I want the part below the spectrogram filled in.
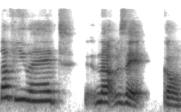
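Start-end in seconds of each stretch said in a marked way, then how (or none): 0.0-0.6 grand, theatrical, showy, dramatic delivery, pitched up. Retelling a lift scene, the goodbye line: imitating Liz's dramatic goodbye. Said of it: "big dramatic goodbye from her".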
